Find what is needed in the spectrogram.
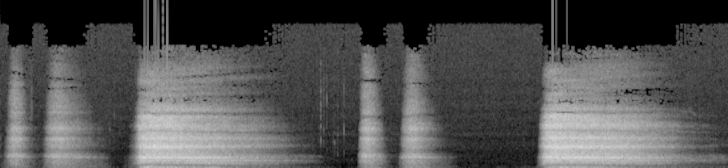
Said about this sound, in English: the two inhales through the mouth and one exhale out the mouth. It kind of feels like the first inhale is coming through your belly, the second inhale is coming through your chest, and then we exhale.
